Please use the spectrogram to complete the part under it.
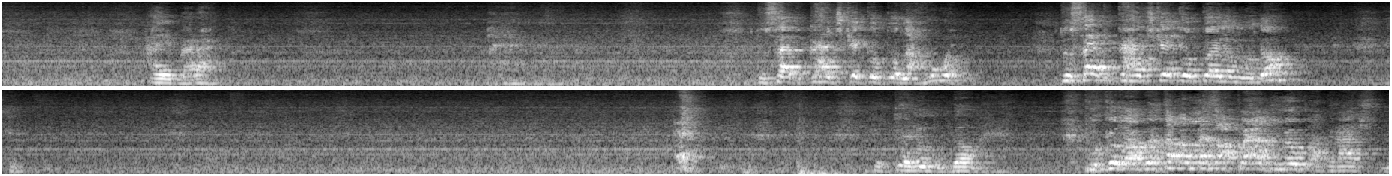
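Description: A man speaks with feeling, in short bursts, heard from a distance in a large room.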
